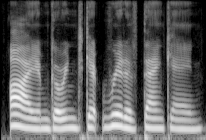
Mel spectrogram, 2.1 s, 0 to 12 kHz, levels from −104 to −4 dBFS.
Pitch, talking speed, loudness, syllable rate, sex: 205 Hz, 230 wpm, -17 LUFS, 5.3 syllables/s, female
